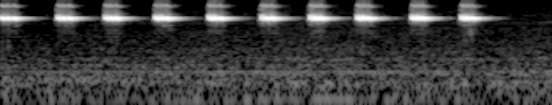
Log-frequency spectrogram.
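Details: Ten crisp high chirps from crickets at night, spaced about a third of a second apart, then the calling stops.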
